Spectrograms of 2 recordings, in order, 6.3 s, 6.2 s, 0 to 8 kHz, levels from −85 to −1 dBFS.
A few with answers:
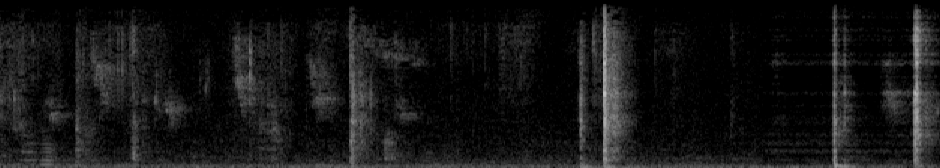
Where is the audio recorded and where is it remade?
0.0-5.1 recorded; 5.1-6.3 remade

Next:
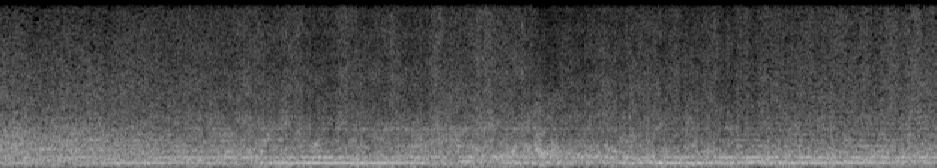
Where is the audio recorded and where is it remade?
0.0-1.2 recorded; 1.2-4.9 remade; 4.9-6.2 recorded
